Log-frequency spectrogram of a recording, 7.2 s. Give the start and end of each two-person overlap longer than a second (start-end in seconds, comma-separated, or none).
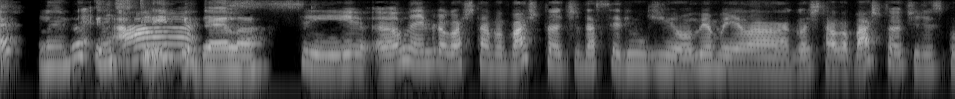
0.6-2.0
